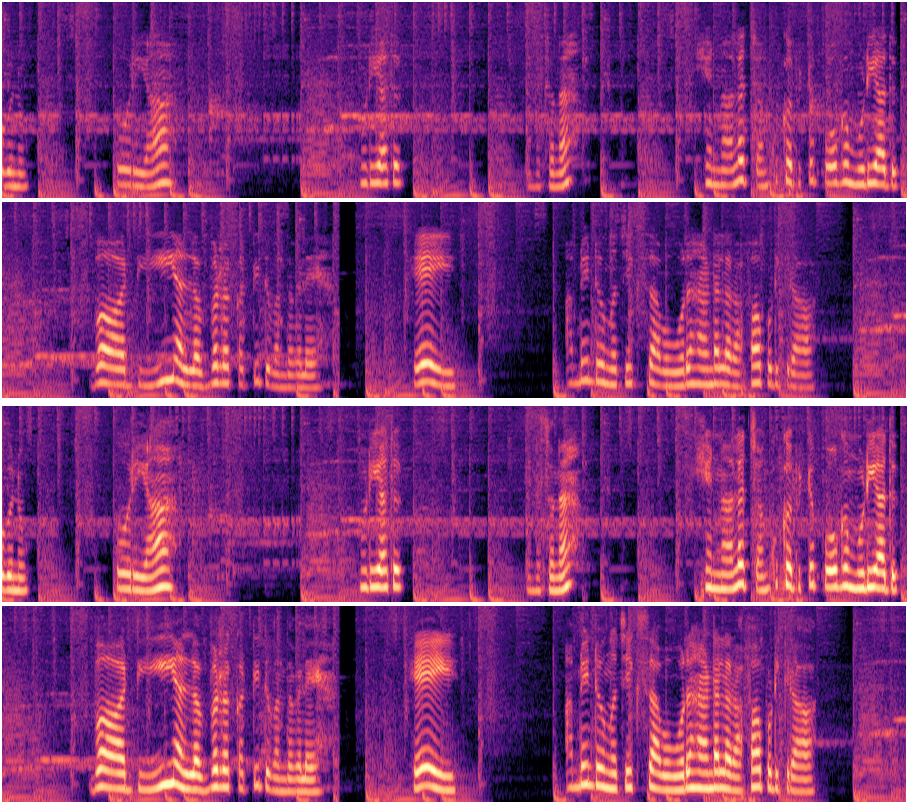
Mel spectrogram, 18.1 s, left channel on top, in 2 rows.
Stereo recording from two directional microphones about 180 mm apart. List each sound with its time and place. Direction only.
0.0 s speech: 35° right (ahead or behind)
3.6 s speech: 40° right (ahead or behind)
5.5 s speech: 40° right (ahead or behind)
6.9 s speech: 40° right (ahead or behind)
10.0 s speech: 40° right (ahead or behind)
14.7 s speech: 45° right (ahead or behind)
